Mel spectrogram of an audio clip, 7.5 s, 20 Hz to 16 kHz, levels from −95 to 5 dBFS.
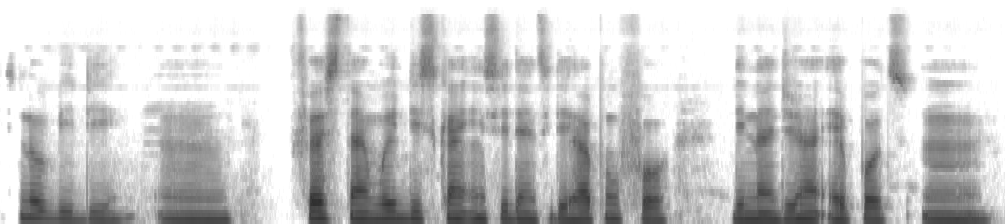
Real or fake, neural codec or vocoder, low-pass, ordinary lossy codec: real; none; 14.4 kHz; none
